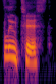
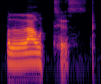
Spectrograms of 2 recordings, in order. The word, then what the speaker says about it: flautist: Yes, that's how you pronounce the word. Not flutist. Flautist.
